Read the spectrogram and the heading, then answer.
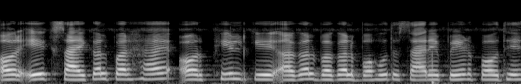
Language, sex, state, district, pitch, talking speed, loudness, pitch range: Hindi, female, Jharkhand, Garhwa, 225 Hz, 160 wpm, -16 LUFS, 220-240 Hz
